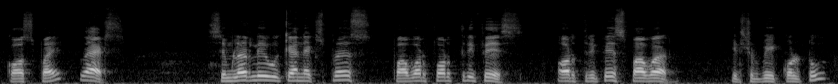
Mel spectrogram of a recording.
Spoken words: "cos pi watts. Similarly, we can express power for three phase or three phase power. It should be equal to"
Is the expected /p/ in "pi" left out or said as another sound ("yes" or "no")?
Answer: yes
